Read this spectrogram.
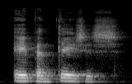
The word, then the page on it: epenthesis: /ɛˈpɛntəzɪs/; Dutch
